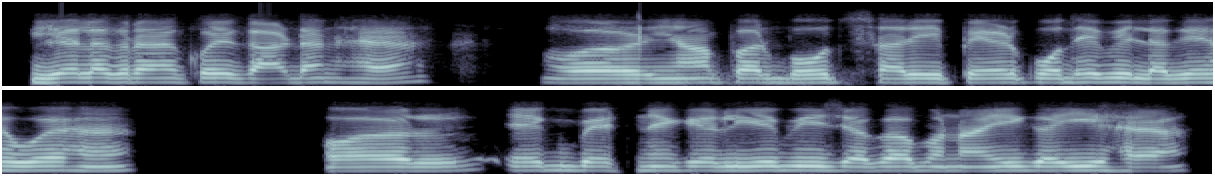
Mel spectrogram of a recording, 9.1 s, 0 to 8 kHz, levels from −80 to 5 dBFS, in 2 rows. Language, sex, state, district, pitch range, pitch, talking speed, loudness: Hindi, male, Jharkhand, Jamtara, 140-150 Hz, 145 Hz, 185 wpm, -14 LUFS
